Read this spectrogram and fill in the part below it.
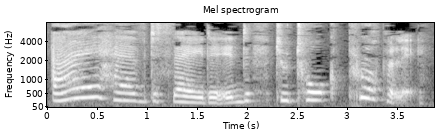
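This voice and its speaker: An actress playing a young woman who puts on stilted posh speech, slow, over-enunciated and almost robotic, in a radio drama. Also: high-pitched, big pitch swings, darkish tone, heavily acted. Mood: affected, prim.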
